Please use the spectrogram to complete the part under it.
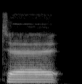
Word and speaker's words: Saoirse: And I can never pronounce her name, but Saoirse Ronan.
